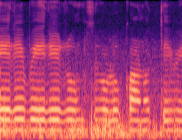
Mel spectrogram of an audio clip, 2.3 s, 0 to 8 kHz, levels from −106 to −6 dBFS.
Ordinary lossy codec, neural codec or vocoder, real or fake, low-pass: none; none; real; none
